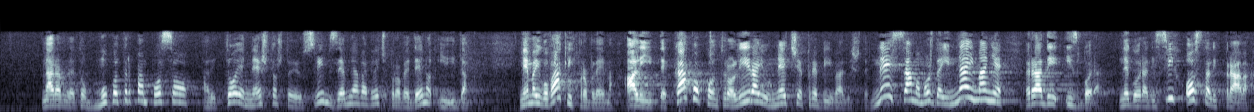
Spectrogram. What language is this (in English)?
Croatian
